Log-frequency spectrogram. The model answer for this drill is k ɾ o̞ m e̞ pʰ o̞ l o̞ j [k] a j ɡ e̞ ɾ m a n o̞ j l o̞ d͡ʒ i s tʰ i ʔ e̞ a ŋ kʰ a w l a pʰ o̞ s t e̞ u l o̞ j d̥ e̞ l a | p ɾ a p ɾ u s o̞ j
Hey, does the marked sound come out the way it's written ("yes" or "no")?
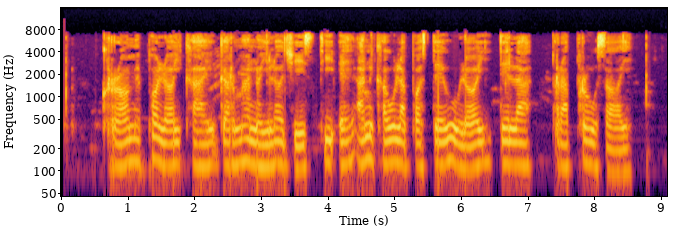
no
